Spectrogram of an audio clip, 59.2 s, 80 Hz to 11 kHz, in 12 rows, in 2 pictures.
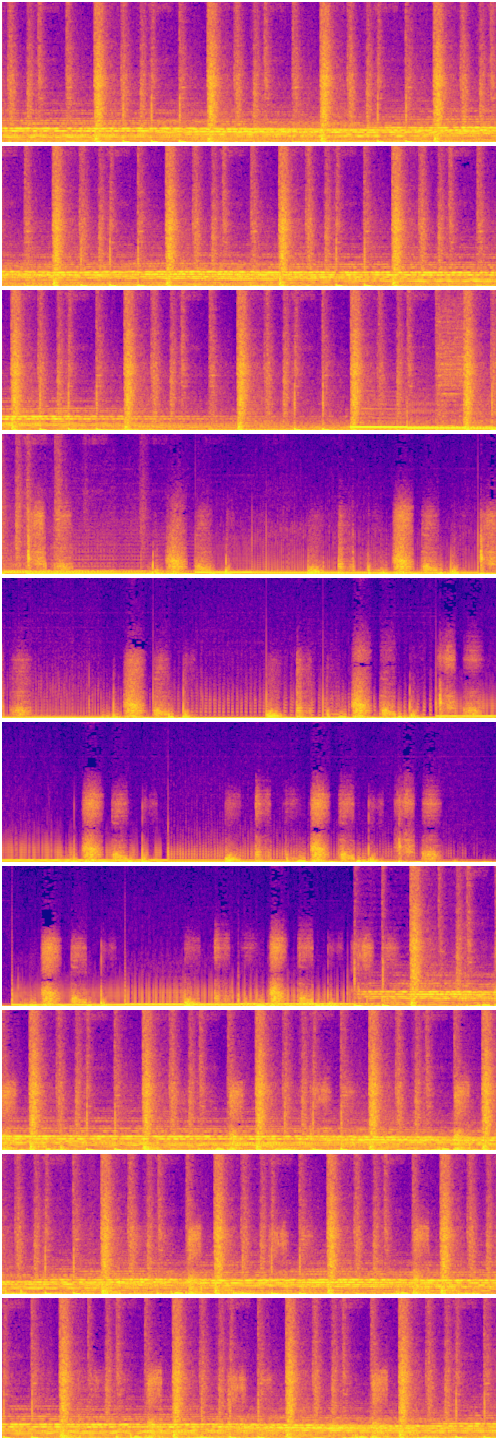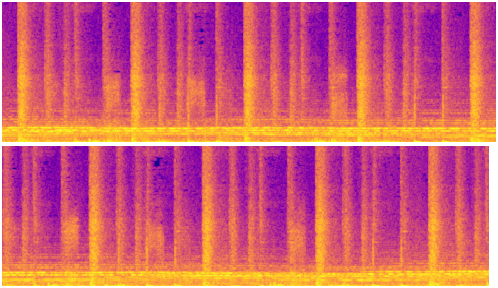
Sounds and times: Hum: 0.0 - 59.2
Throbbing: 0.0 - 59.2.

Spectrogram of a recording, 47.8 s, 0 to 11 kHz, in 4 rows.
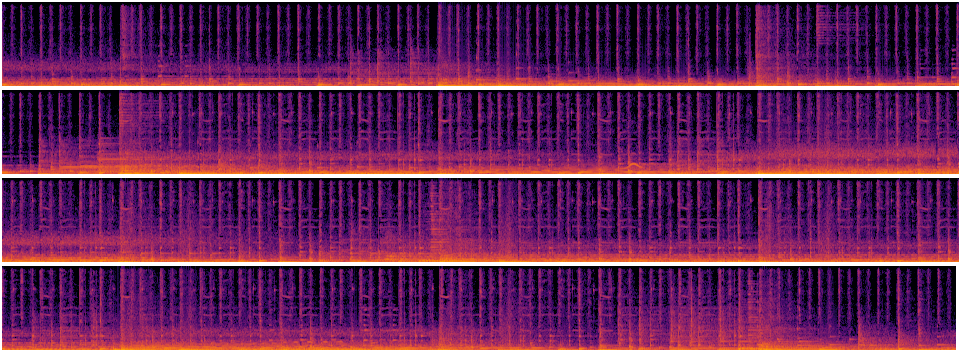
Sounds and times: Background music: 0.0 - 47.8.

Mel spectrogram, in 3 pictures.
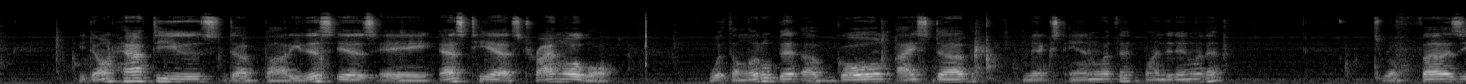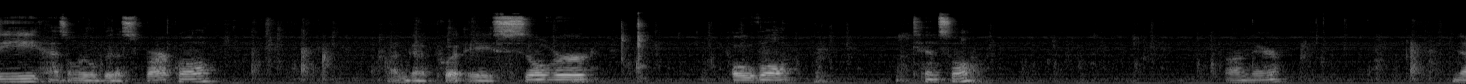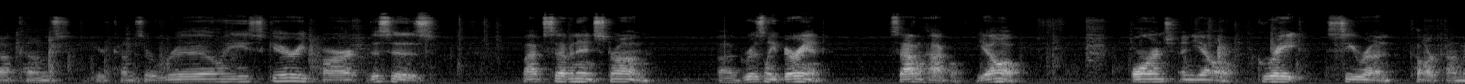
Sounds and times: Speech: 0.8 - 6.2, 7.1 - 12.3, 13.8 - 16.9, 18.5 - 20.6, 22.0 - 22.7, 23.6 - 24.6, 26.9 - 27.6, 29.2 - 33.7, 34.6 - 35.9, 36.5 - 39.6, 40.6 - 43.9.

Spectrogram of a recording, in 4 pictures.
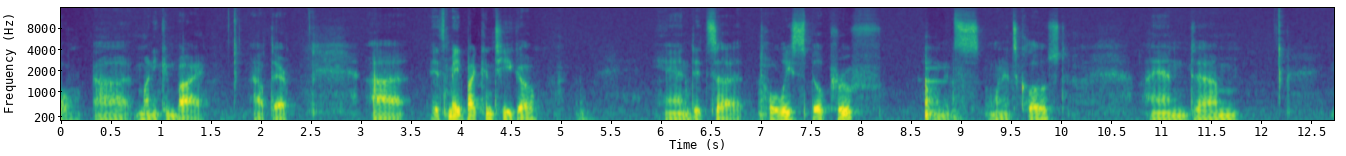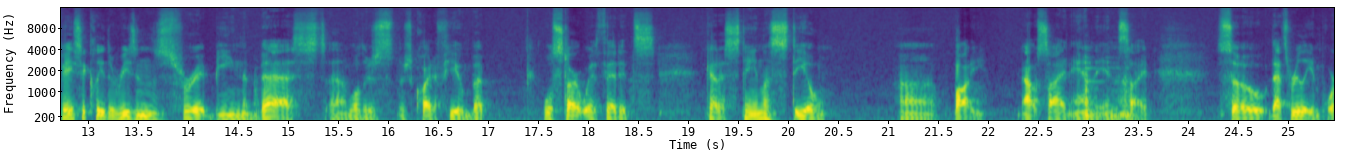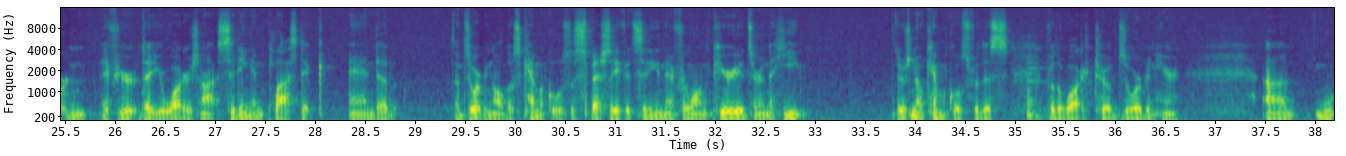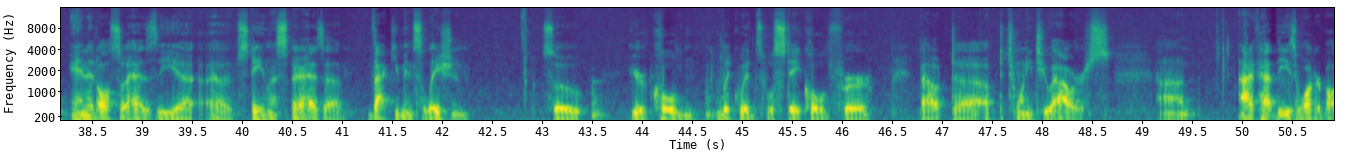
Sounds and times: Speech: 0.0 - 2.4, 3.0 - 4.9, 6.0 - 10.1, 10.8 - 20.5, 21.1 - 23.7, 24.3 - 33.0, 33.8 - 36.7, 37.4 - 50.9.

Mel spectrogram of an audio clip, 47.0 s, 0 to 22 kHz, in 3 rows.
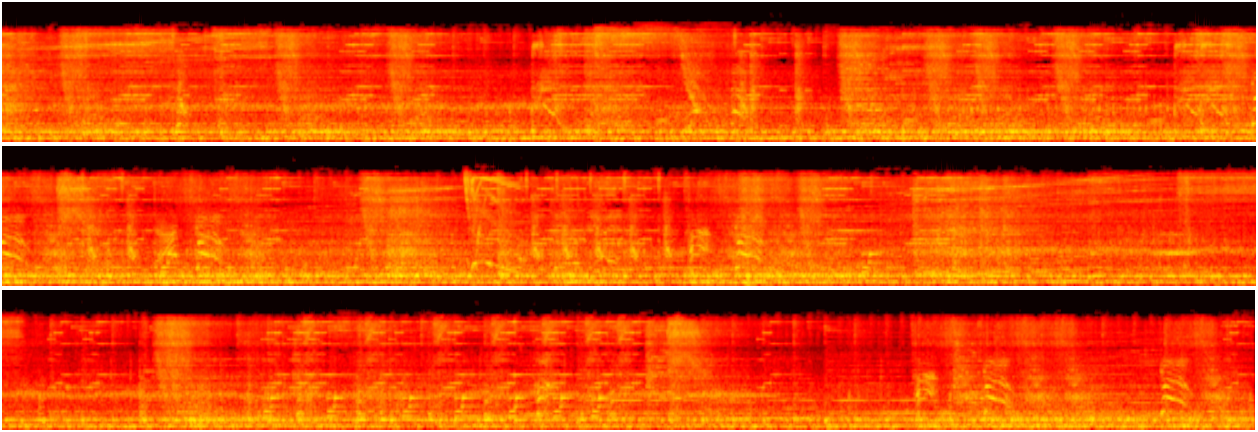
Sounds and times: Speech: 15.2 - 16.1, 24.3 - 25.3, 42.8 - 44.0, 45.8 - 46.3.

